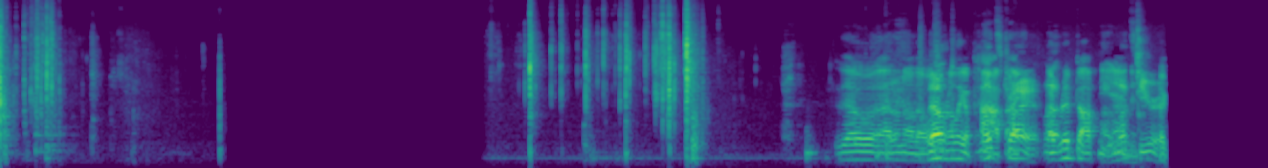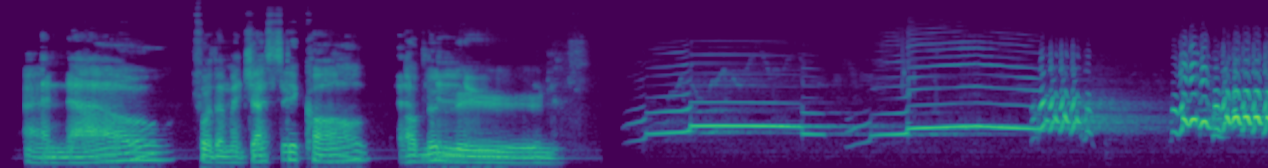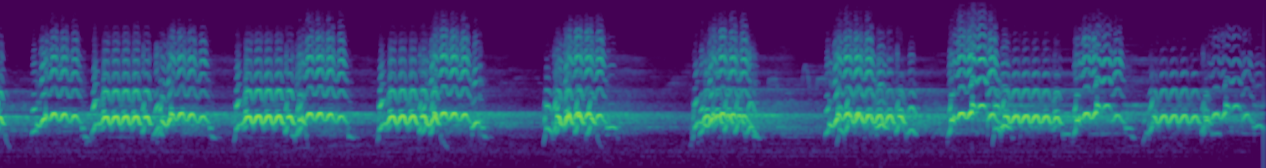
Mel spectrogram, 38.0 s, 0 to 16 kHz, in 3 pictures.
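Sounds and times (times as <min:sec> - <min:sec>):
loon wailing: 0:19.0 - 0:38.0
loon tremolo calls: 0:19.1 - 0:38.0.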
